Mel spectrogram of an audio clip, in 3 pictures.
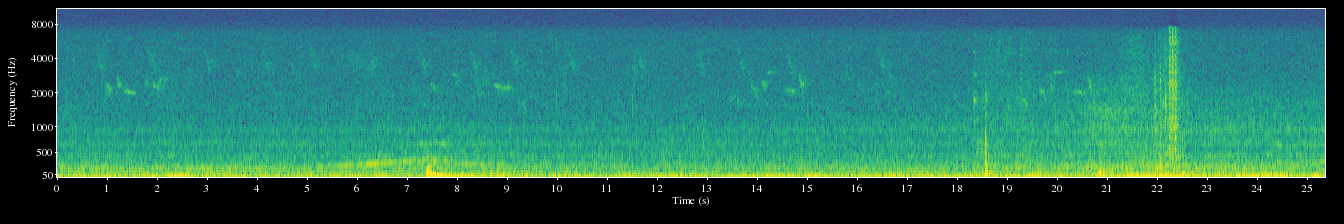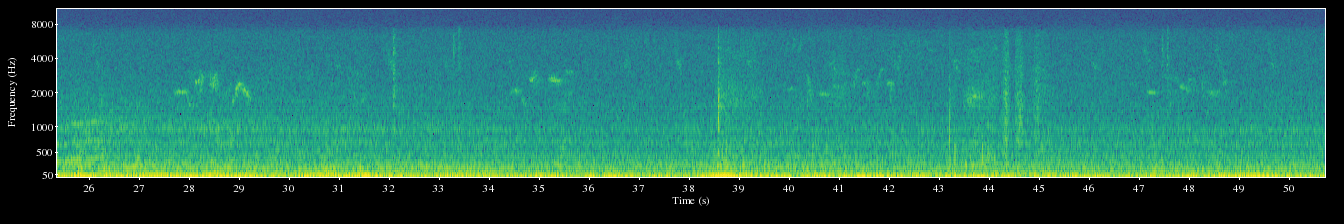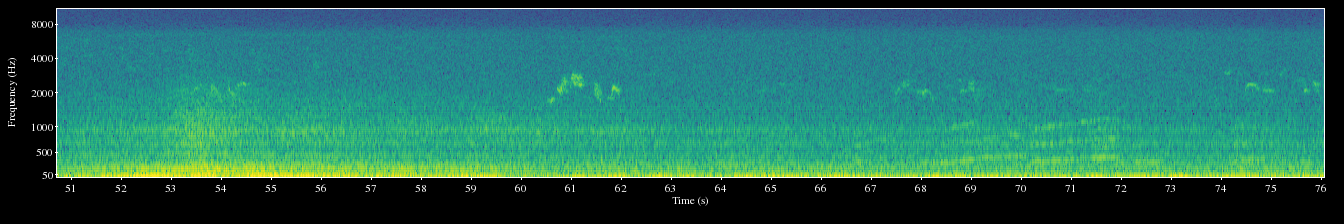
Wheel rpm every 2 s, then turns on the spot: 0, 0, 0, 0, 0, 0, 0, 0, 0, 0, 0, 0, 0, 0, 0, 0, 0, 0, 0, 0, 0, 0, 0, 0, 0, 0, 0, 0, 0, 0, 0, 0, 0, 0, 0, 0, 0, 0.
none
